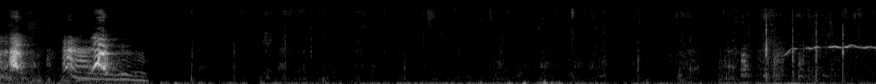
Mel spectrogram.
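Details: Giant Schnauzer from the Blackmoore R litter gives a burst of short harmonic yelping whines in the first second and a half, then falls quiet before one thin, high whine rises and holds steady near the end.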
